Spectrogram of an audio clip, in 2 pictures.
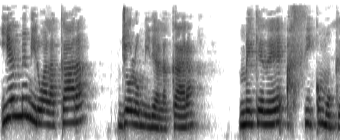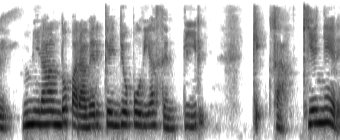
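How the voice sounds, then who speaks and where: A woman speaks in a Panamanian accent at a fairly high pitch. Her pace is very slow. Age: 30s. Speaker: podcaster. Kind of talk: personal storytelling podcast. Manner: halting, many fillers.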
